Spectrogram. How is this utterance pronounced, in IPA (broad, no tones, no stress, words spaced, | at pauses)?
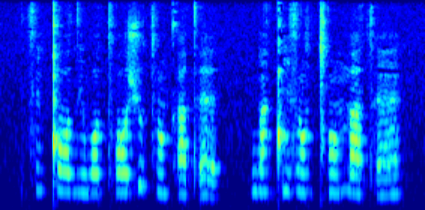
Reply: t͡sĩǃɔ dĩwɔtʰɔ ʃut͡sɔ̃kʼatʼɛ | wãǃizɔ̃ ǀʰɔ̃ ma tʼɛ̃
